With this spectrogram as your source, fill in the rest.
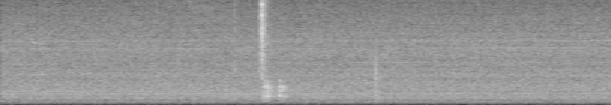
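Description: A knob clicks as it is turned.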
